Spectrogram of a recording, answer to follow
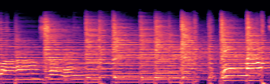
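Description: Acoustic guitar strummed in a steady rhythm, with a man's voice singing over it in places.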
